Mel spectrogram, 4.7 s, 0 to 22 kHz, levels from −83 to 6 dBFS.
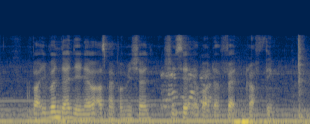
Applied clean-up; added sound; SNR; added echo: none; Sliding door + Musical instrument; -1 dB; none.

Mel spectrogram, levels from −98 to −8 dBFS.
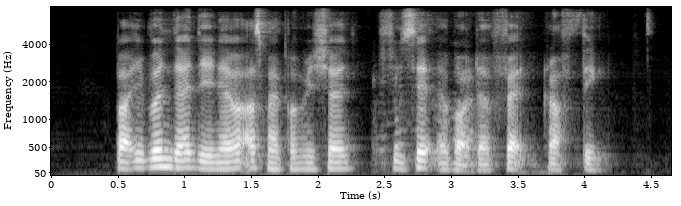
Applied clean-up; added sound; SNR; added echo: neural mask model DeepFilterNet 3.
